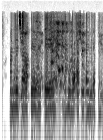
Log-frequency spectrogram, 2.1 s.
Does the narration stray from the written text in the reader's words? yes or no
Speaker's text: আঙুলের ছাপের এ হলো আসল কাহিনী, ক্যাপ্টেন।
no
